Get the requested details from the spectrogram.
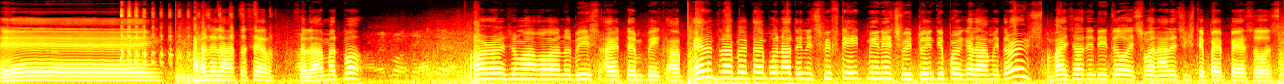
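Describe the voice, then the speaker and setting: Over noticeable background noise, a man with a high pitch speaks at a fairly quick pace with ordinary pitch variation. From Cavite, Philippines. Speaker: delivery rider vlogger. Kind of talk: casual vlog. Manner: sounds angry to some.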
